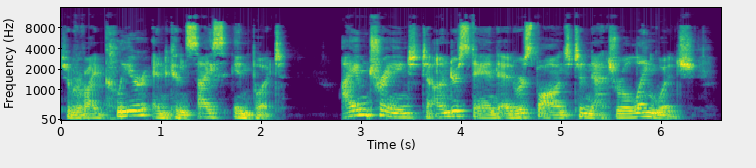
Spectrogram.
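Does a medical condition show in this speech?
No.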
